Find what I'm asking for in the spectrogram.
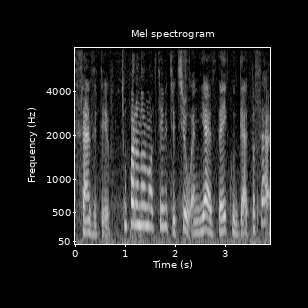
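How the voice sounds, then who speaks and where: A woman with a Croatian accent speaks with lively intonation. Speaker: author and dog business owner. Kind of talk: interview. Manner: halting.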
